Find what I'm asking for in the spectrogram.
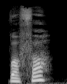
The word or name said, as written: hvorfor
